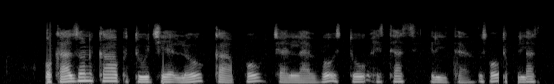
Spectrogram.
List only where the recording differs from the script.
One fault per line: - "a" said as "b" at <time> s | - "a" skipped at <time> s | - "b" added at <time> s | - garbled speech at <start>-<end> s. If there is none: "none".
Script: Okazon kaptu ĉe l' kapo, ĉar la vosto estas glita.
- garbled speech at 4.8-5.4 s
